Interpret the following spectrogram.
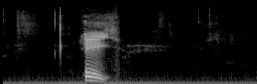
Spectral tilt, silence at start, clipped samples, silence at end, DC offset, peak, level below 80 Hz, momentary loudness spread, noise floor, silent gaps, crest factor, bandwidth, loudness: -2 dB/octave; 0.15 s; under 0.1%; 1.35 s; under 0.1%; -2 dBFS; -46 dBFS; 25 LU; -47 dBFS; none; 26 dB; 16 kHz; -20 LUFS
